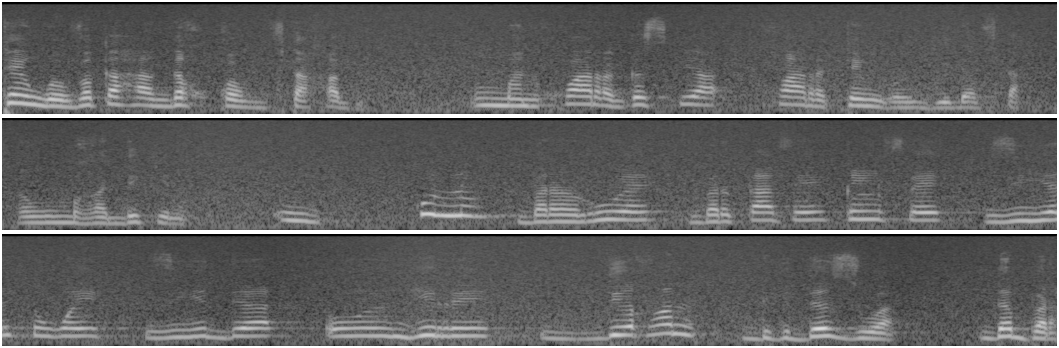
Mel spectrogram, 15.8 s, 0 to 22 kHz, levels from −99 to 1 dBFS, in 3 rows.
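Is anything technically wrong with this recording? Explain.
No, nothing technical is at fault here; the background room noise, sitting about 15 dB below the speech, belongs to the recording space rather than the signal chain.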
